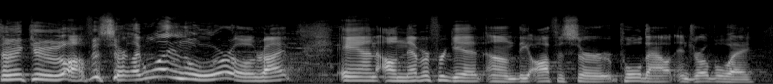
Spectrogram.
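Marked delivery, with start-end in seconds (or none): 0.0-1.3 mock speech through gritted teeth, much higher. Acting out what drivers say to an officer giving a ticket, through gritted teeth. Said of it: "through gritted teeth".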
